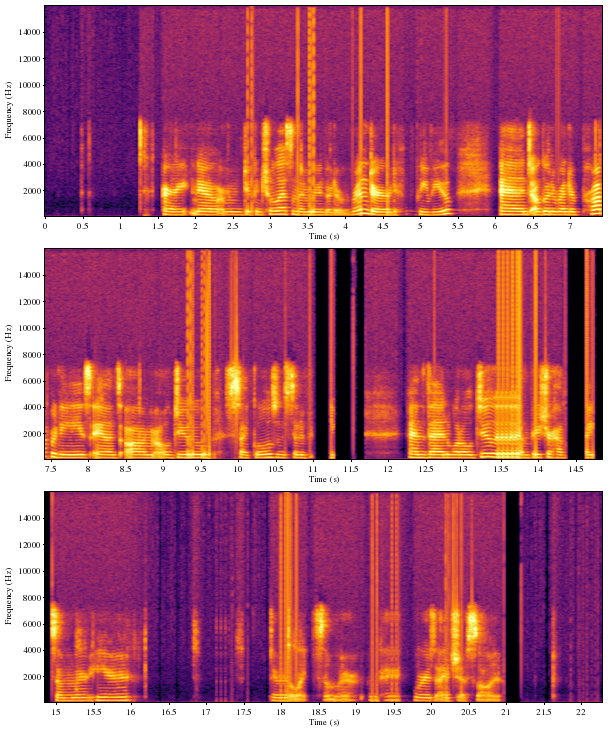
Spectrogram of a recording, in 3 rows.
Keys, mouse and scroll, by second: 2.6-4.5 scroll down 1, 4.5 click.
